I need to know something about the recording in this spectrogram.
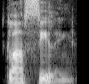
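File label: "glass ceiling", British English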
